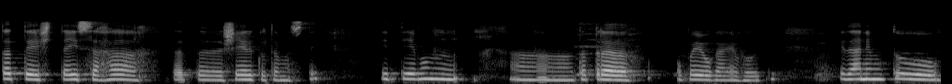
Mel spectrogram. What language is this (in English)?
Sanskrit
